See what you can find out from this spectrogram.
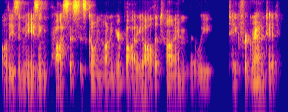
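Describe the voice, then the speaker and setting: A man leading a guided body scan meditation, speaking gently in unscripted, hesitant phrases. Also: deep voice, steady tone, fairly quick, gravelly.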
